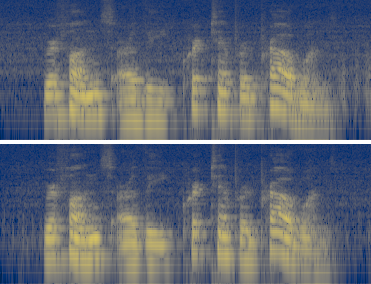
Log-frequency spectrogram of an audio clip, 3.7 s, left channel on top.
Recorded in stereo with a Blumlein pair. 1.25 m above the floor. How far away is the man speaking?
About 0.6 m.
